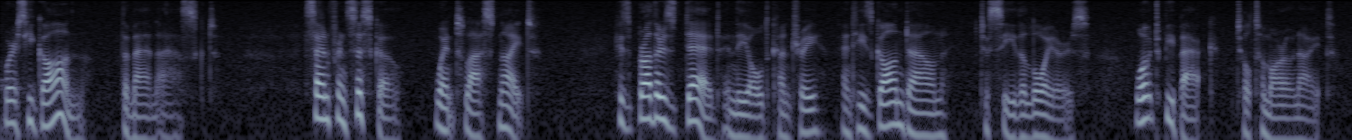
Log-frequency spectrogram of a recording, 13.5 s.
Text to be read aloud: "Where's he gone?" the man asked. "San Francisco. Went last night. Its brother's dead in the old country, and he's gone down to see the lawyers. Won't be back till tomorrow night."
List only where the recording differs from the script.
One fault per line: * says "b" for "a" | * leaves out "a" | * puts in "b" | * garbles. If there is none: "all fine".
* says "His" for "Its"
